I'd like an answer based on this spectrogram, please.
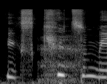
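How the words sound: It sounds pleading and desperate.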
